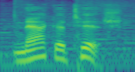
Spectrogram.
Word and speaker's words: Natchitoches: Pronounced Natchitoches.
